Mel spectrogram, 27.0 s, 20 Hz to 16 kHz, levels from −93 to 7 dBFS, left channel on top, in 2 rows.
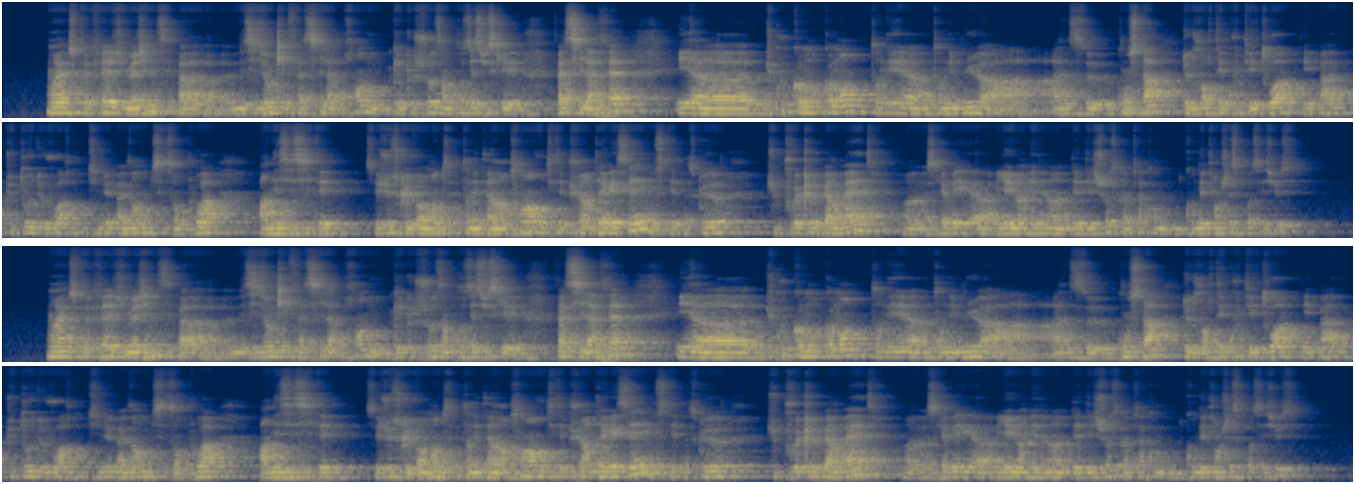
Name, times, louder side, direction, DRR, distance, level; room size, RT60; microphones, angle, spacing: voice 1, 0.4-15.8 16.1-16.8 17.2-20.8 21.2-26.4, left 1 dB, 20° left, -5 dB, 1.5 m, -22 dB
7.0 x 3.6 x 4.3 m, 1.1 s
head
